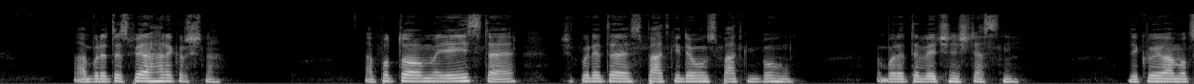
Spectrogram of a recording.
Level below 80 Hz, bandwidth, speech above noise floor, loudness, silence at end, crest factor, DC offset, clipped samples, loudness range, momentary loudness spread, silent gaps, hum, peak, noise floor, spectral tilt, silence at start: -48 dBFS; 11.5 kHz; 48 dB; -21 LUFS; 0 s; 18 dB; 0.1%; under 0.1%; 4 LU; 13 LU; none; none; -4 dBFS; -68 dBFS; -6 dB/octave; 0.75 s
